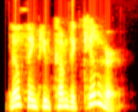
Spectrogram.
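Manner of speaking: put-on high, lively girlish voice; a lightly voiced excited young Stella; eager young woman. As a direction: spill the gossip breathlessly.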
